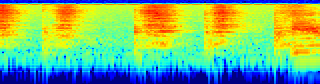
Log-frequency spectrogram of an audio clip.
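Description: Chef's knife chopping onion on a wooden cutting board: about four separate, uneven strikes of the blade against the board.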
